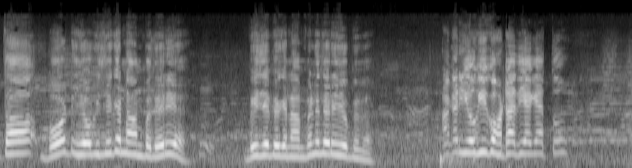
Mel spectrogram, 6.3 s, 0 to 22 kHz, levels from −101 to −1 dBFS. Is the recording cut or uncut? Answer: uncut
